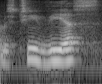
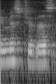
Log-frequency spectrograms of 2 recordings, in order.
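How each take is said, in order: First: The word is said with four syllables. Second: The word is said with three syllables. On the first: The speaker calls it wrong. "not mischievous. Because there's no V I O U S" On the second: The speaker calls it right. "it has to be mischievous"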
